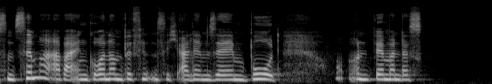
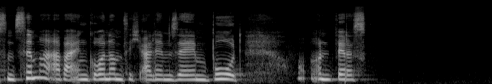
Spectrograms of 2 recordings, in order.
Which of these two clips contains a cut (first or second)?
second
